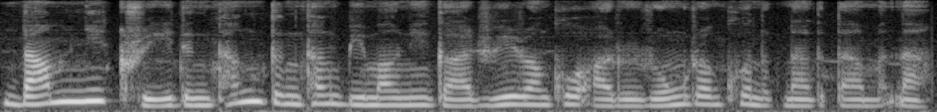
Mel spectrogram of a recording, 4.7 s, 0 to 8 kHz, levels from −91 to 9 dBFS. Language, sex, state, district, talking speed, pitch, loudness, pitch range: Garo, female, Meghalaya, West Garo Hills, 140 wpm, 200 Hz, -16 LUFS, 175-220 Hz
